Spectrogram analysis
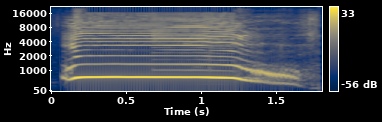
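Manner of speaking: very high loud owl shout; high loud hooting shout; owl call. Shown as a demonstration. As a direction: call out loud to make a turkey gobble. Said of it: "just go".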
